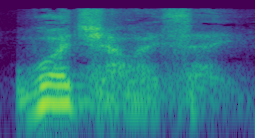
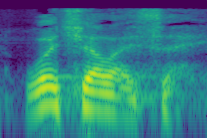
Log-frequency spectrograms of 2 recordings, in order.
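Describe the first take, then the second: First: Softer, slower, turned inward; hushed musing. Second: Said in the usual way. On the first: Shown as a demonstration. Preacher voicing Jesus's inner question, hushed and slow. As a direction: ask it quietly, as if to yourself. Repeated line, second take hushed.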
